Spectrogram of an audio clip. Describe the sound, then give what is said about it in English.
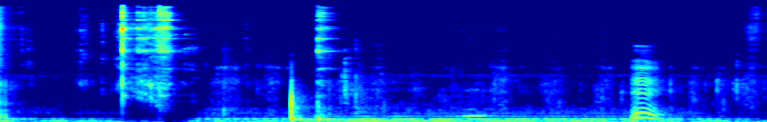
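A fork clinks against a bowl while apple pieces are eaten: a few sharp, bright clicks stand out above a steady low hum, with quieter scrapes between them. “You might be wondering, from the noise you hear, you're probably guessing I'm eating apples with a fork, which I am, like pieces.”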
